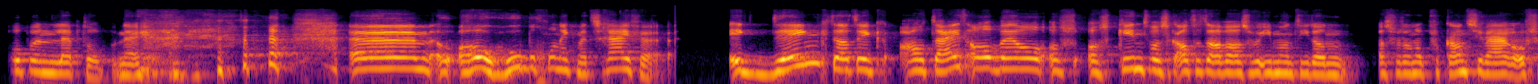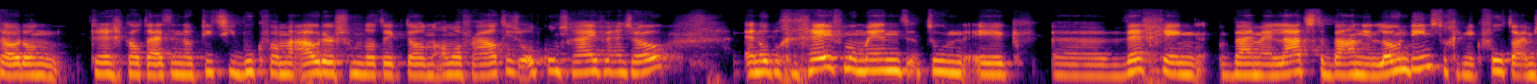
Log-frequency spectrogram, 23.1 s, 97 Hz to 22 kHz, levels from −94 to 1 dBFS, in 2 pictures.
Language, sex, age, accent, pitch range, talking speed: Dutch, female, 20-39, Dutch, 185-230 Hz, 195 wpm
